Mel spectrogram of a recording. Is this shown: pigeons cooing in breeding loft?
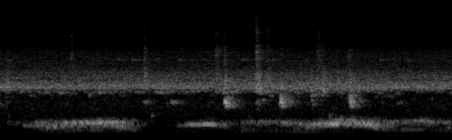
yes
